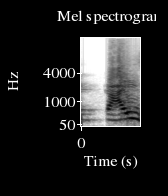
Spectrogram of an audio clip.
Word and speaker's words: chi: আচ্ছা, আবার binary solution, মোল fraction কে লেখা হয় এই সিম্বল দিয়ে, এক্স, অথবা এরকম, এটাকে বলে কাই সিম্বল। স্পেলিংটা CHI চি, কিন্তু প্রোনাউন্সিয়েশনটা কাই।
